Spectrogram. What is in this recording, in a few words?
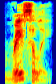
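"racily", British English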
